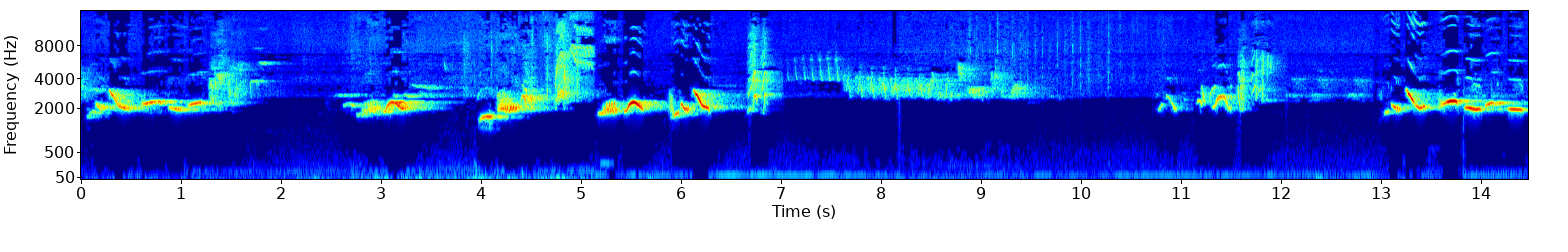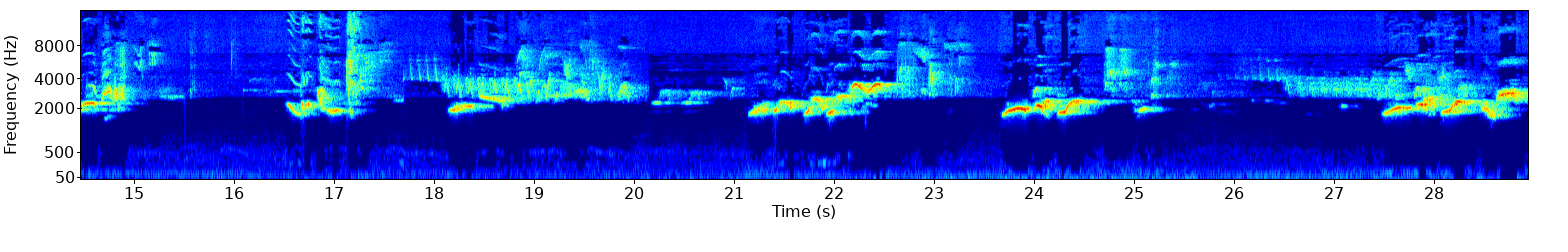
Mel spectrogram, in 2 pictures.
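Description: Songbird singing short chirping, warbled phrases again and again, a few seconds apart, with fainter buzzy trills between them.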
